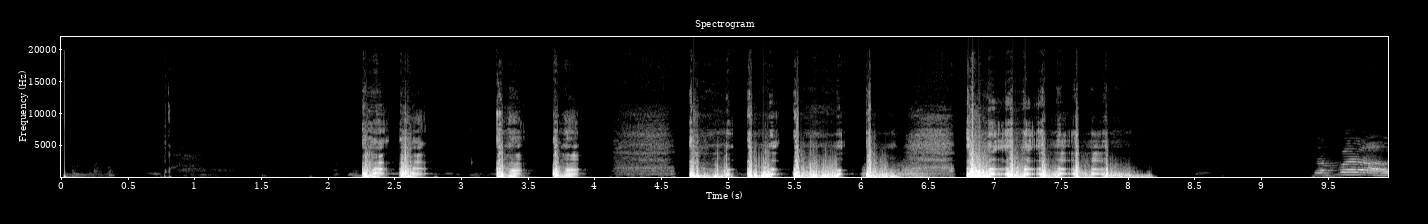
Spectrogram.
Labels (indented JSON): {
  "expert_labels": [
    {
      "quality": "poor",
      "cough_type": "unknown",
      "dyspnea": false,
      "wheezing": false,
      "stridor": false,
      "choking": false,
      "congestion": false,
      "nothing": true,
      "diagnosis": "healthy cough",
      "severity": "pseudocough/healthy cough"
    }
  ],
  "age": 60,
  "gender": "male",
  "respiratory_condition": false,
  "fever_muscle_pain": true,
  "status": "symptomatic"
}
